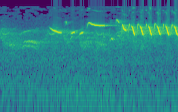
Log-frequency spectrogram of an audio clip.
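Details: Wren chirping in a forest: a few thin, high notes, then a crisp, fast trill of about six bright repeated notes at the end, over faint background hiss.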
